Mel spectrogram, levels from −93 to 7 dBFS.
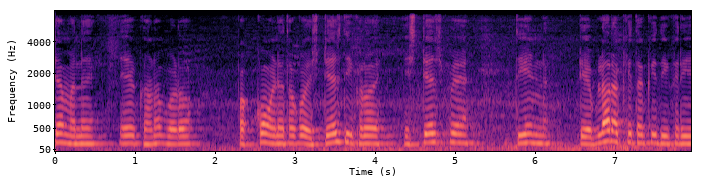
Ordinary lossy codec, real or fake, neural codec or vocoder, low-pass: none; fake; codec, 16 kHz, 16 kbps, FreqCodec, larger model; 7.2 kHz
